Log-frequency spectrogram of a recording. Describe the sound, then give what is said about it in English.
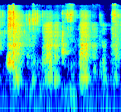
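Crisp crunching bites into a little bruschetta cracker topped with pâté, several sharp crackly bursts in an uneven rhythm over about two seconds, with brief pauses of chewing between them. “I'm doing it on a little bruschetta cracker.”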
